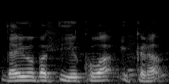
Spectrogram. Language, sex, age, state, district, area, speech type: Telugu, male, 60+, Andhra Pradesh, Guntur, urban, spontaneous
